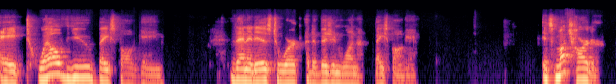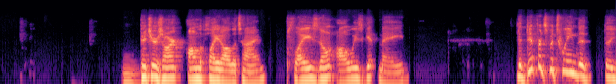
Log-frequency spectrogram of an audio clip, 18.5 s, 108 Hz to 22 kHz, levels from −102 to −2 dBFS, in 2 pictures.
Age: 50-69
